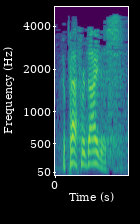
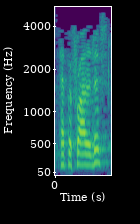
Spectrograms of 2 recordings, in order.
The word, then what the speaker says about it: Epaphroditus: Now, some of you have probably heard his name in the past, and you might have heard it pronounced, I got to think about this for a minute, Epaphroditus. It seems that the Greek New Testaments that we have now don't put the emphasis on those syllables. It seems that the way that the Greek New Testament wants his name to pronounce is Epaphroditus.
